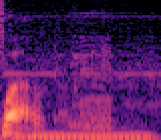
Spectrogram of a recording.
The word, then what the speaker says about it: WLD: their acronyms so wld and then it's pronounced world so yeah I painted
